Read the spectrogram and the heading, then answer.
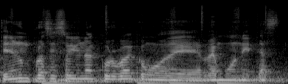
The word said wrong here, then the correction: remuneración: ¿cómo se dice? Remuneración.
